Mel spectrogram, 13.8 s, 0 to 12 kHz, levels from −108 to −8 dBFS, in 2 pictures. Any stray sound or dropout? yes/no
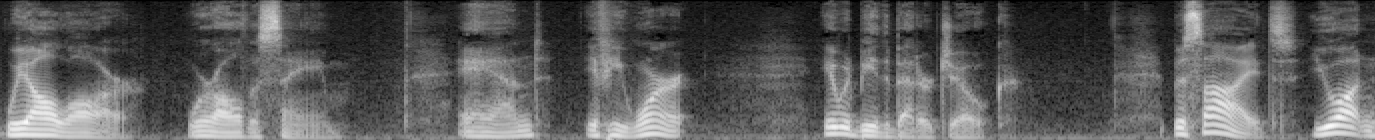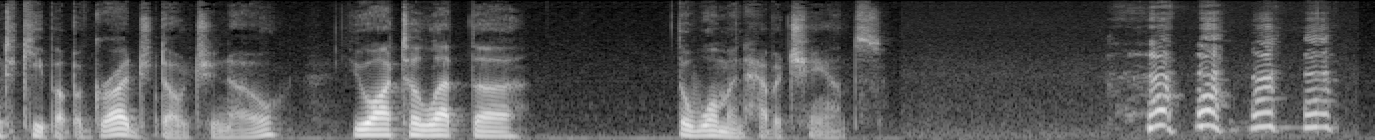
yes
